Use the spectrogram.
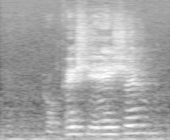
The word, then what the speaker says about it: propitiation: I I understand that the ti a that's kind of an SH sound I hear people pronounce it differently i'm not saying i'm right that's just what i understand it propitiation and atonement they're pretty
